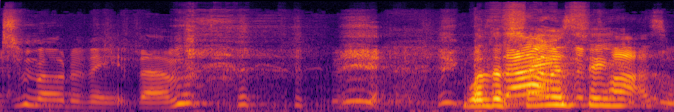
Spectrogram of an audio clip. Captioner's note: laughs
